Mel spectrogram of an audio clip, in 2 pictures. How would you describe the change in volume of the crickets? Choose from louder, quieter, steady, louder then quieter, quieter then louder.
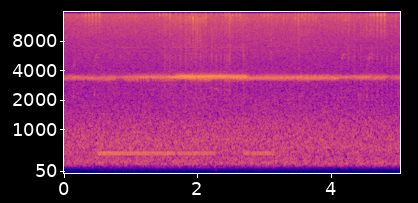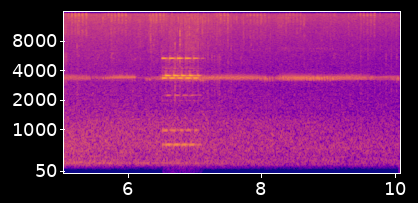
quieter.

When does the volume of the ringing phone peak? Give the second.
7 s.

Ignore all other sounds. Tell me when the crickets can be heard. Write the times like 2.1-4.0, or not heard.
0.0-10.0.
